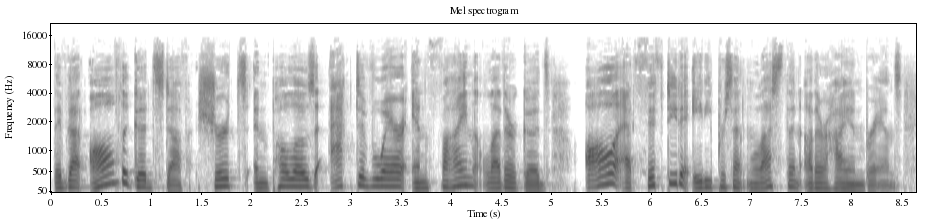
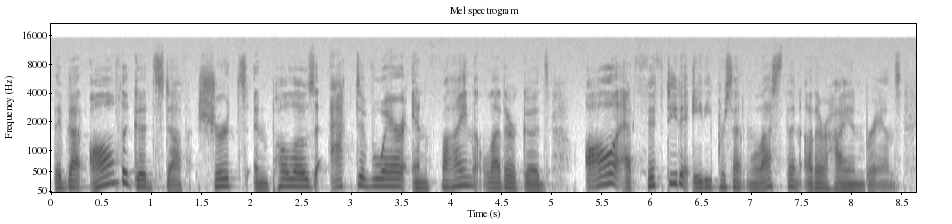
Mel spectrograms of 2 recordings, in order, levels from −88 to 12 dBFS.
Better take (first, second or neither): first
